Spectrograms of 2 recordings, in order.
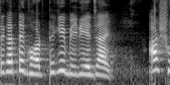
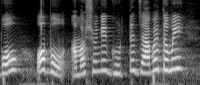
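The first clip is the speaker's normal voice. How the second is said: plain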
